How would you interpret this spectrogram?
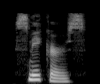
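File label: "humor", British; sneakers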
